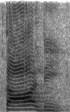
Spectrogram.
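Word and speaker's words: थाली: தா தா வந்து நம்ம அழுத்தி உச்சரிக்கிற மாதிரி உச்சரிக்கணும், தாலி.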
